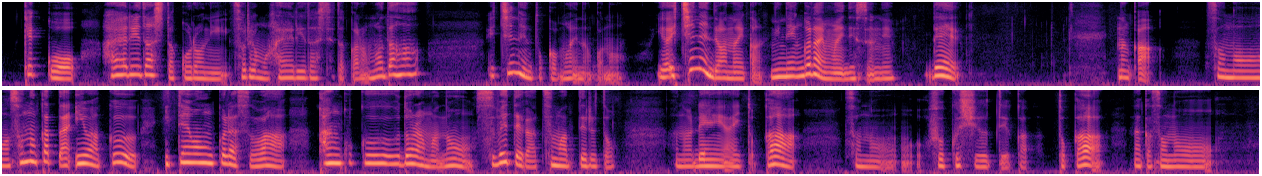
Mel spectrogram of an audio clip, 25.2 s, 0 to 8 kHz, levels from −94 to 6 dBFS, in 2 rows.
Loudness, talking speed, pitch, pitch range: -23 LUFS, 255 characters per minute, 205 Hz, 185-265 Hz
